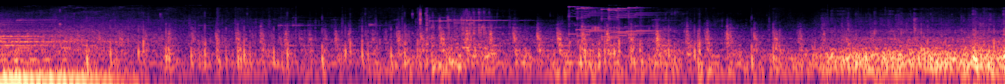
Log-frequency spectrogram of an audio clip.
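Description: Game sound effects clatter and chime during a fight.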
